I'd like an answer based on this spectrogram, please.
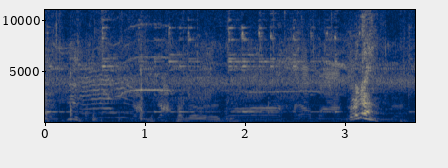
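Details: Himalayan goats herded through forest in Munsyari, Uttarakhand, India: a few tremulous bleats overlap a man calling to the herd, with a loud shout near the end and insect hiss behind.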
